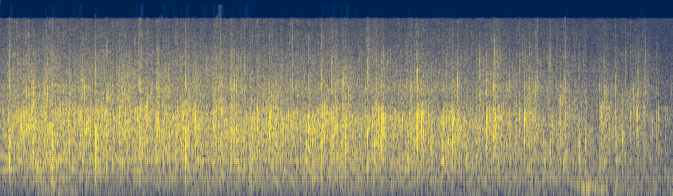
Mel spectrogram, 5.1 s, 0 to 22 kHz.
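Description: An evening fashion show audience at Afrik Impact 2023 breaks into dense, sustained applause, many hands clapping together at a steady, lively level, with a few sharper claps standing out before it thins slightly at the close.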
